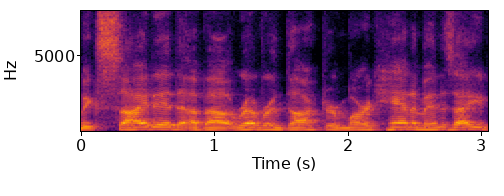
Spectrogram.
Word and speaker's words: Hannemann: it because I'm excited about Reverend Dr Mark hannaman is that you pronounce that Mark that's right yeah and so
